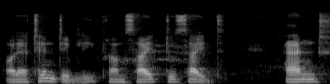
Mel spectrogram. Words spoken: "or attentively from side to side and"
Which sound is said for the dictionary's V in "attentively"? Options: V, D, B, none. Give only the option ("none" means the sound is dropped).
B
